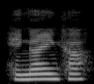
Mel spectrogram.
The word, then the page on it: heqa-heñxa: apatani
